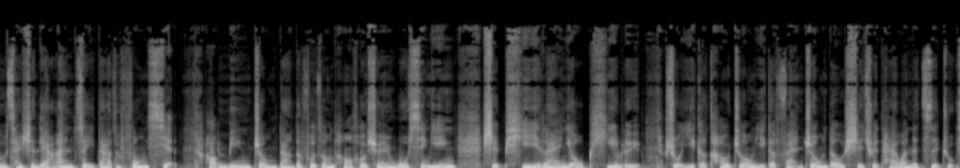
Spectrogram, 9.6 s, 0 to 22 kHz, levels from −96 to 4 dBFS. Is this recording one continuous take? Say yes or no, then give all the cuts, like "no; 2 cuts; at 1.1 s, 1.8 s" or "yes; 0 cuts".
no; 1 cut; at 2.2 s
